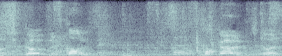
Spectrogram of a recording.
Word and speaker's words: skål: Skål. Skål.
